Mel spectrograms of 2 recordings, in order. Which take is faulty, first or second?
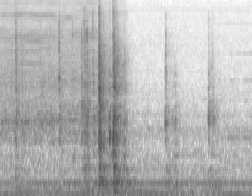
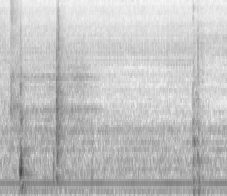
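first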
